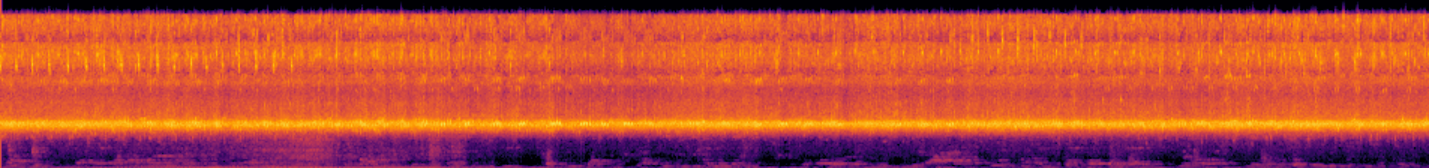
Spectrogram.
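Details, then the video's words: Crickets massed in a breeding facility make a continuous shrill chirping chorus, fast pulses merging into one high ringing band, while a low rumble and light rustling sit beneath during the first few seconds. "Cricket Chirping Sound"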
